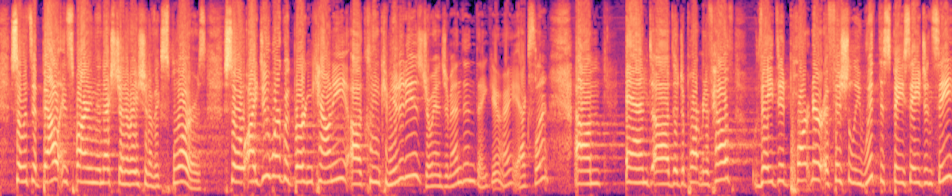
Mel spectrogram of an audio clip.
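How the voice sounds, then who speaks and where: Lively intonation in an American accent, at a moderate pace and very even loudness, with audible room echo and noticeable background noise. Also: woman, high pitch for a woman. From New Jersey. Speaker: science educator. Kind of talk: conference presentation. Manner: animated.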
